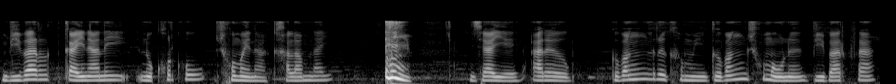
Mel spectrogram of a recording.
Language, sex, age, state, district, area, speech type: Bodo, female, 45-60, Assam, Kokrajhar, urban, spontaneous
